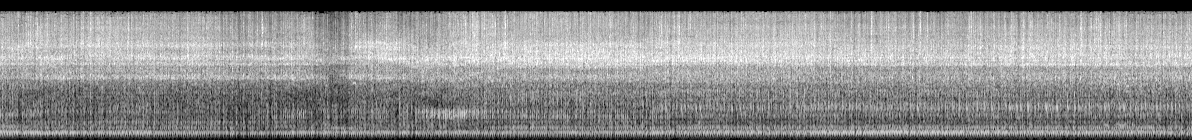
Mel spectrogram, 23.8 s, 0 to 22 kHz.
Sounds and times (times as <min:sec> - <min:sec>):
Idling: 0:00.0 - 0:23.8
Vehicle: 0:00.0 - 0:23.8.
